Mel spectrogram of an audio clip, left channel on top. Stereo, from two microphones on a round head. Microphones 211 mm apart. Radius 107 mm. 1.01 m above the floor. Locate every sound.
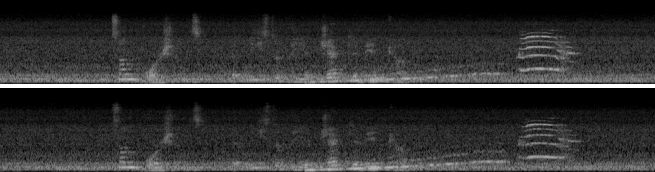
1.1 s a man speaking: 55° left (ahead or behind), 0.9 m
3.0 s a whoosh: 65° right (ahead or behind), 0.6 m
5.2 s a cat meowing: 65° left (ahead or behind), 2 m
